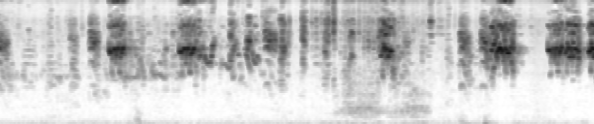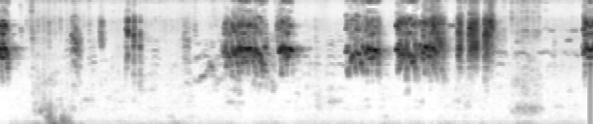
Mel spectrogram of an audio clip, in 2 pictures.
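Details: Budgerigar breeding pair kept as pets, chattering in repeated bursts of high bright chirps and scratchy warbling, roughly one burst each second, with a low hum and an occasional dull knock.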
